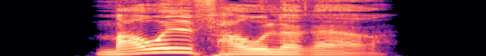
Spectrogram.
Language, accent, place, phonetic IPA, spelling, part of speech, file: German, Germany, Berlin, [ˈmaʊ̯lˌfaʊ̯ləʁɐ], maulfaulerer, adjective, De-maulfaulerer.ogg
- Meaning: inflection of maulfaul: 1. strong/mixed nominative masculine singular comparative degree 2. strong genitive/dative feminine singular comparative degree 3. strong genitive plural comparative degree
